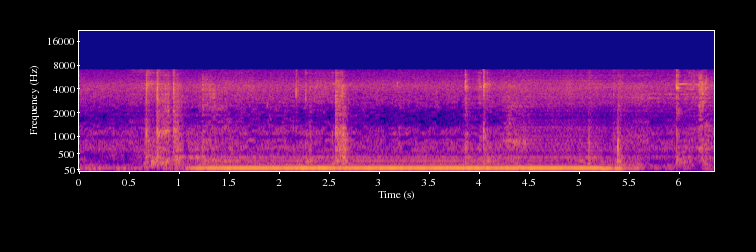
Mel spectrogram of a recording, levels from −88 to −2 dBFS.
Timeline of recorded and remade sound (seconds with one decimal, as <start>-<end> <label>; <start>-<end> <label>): 0.0-0.5 recorded; 0.5-1.0 remade; 1.0-4.4 recorded; 4.4-5.7 remade; 5.7-6.4 recorded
